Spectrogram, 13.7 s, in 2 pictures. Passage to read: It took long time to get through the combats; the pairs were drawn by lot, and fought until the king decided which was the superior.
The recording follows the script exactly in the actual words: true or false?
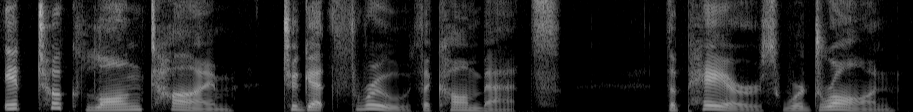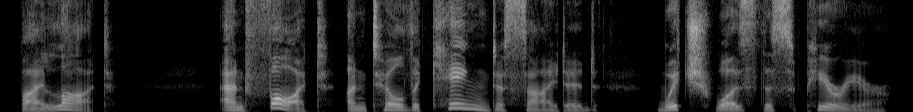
true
